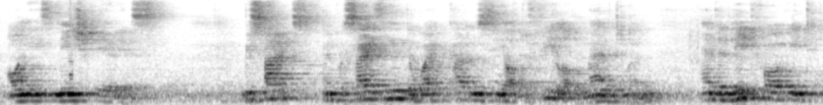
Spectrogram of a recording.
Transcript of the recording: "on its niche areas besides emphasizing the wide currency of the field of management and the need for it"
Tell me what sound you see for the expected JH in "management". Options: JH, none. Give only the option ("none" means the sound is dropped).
JH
